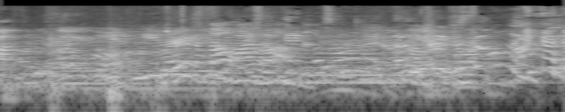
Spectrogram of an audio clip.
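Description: Several people talking over one another: party chatter with no single voice standing out.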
